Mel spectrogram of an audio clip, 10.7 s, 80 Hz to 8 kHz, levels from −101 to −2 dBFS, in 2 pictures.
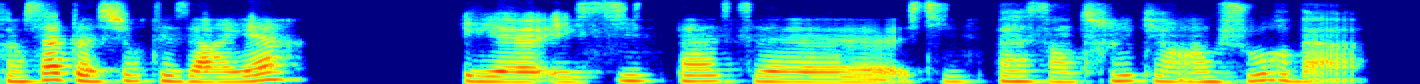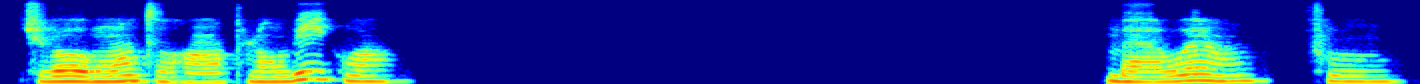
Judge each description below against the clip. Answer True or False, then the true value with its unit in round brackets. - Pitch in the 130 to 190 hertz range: True (185 Hz)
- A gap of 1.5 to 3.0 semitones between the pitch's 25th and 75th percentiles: True (2.4 semitones)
